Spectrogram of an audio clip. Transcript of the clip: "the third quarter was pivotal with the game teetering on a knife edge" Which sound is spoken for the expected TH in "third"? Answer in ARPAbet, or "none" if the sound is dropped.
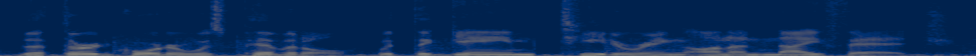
TH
